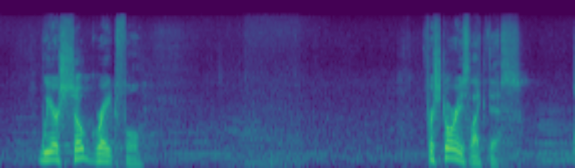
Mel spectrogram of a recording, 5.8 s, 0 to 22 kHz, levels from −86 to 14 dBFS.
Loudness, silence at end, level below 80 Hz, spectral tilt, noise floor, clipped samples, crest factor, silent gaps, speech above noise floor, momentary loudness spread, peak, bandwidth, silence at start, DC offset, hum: -20 LUFS; 0 s; -60 dBFS; -4.5 dB/octave; -52 dBFS; under 0.1%; 22 dB; none; 33 dB; 16 LU; -2 dBFS; 16 kHz; 0.4 s; under 0.1%; none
